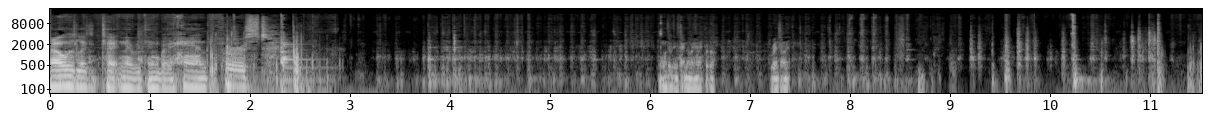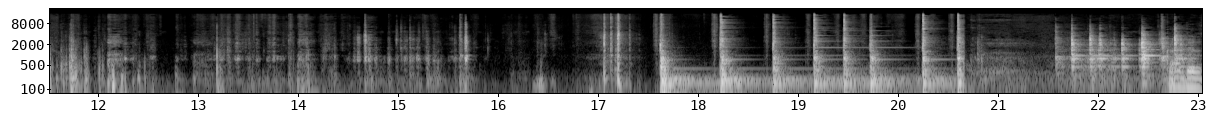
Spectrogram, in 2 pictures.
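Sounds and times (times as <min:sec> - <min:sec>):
hand tools clinking and tapping: 0:00.2 - 0:03.0, 0:18.8 - 0:20.7, 0:21.6 - 0:23.0.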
